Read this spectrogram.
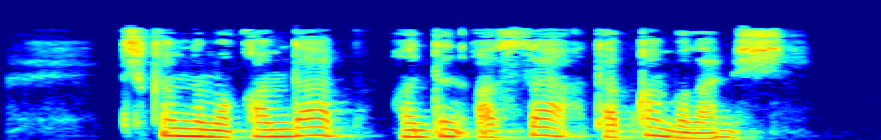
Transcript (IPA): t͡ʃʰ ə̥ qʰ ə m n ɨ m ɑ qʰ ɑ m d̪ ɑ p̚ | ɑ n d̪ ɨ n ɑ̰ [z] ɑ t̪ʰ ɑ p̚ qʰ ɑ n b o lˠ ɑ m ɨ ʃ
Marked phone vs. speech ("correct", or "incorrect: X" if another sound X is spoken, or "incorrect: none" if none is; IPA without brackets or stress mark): incorrect: s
